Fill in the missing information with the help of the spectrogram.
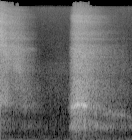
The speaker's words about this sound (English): And now everybody, take a deep breath. Here we go, ready?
